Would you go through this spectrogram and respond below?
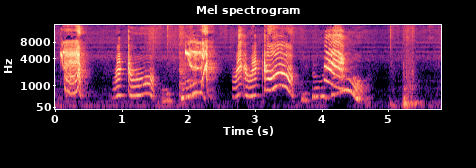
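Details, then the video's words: Ringneck green parrot, a talking bird from India, gives a run of loud harsh squawks and bending, rising-and-falling screeches in quick succession, recorded close up indoors. "India's Best Ringneck Green Parrot Natural Sounds/Voices || Talking Parrot"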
